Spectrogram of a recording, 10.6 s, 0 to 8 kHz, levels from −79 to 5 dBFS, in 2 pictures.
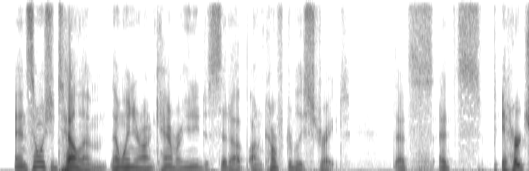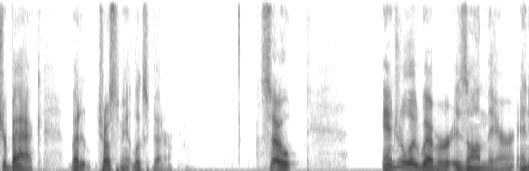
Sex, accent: male, American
